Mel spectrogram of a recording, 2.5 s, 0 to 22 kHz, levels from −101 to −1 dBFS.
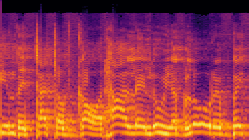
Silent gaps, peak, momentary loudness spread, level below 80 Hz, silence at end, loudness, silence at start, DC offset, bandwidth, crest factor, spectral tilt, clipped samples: none; 0 dBFS; 3 LU; -48 dBFS; 0 s; -14 LUFS; 0 s; under 0.1%; 15 kHz; 12 dB; -6 dB/octave; under 0.1%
